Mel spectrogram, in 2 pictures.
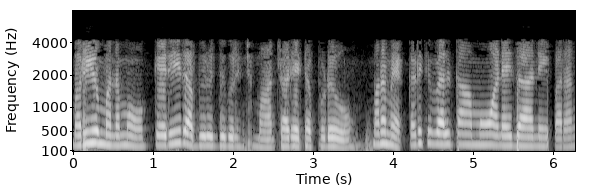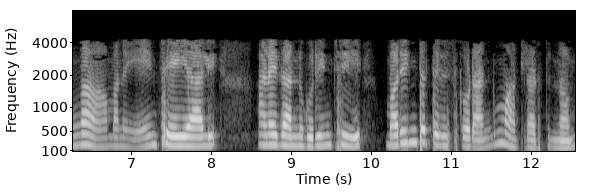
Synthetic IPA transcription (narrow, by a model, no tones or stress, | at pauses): mɐɾijumɐnɐmuke̞ɾiːɾɐbʱiɾud̪ːiɡuɾiɲt͡ʃimaːʈlaːɽeːʈɐpːuɽumɐnɐmɛkːɐɽikiʋɛɭt̪aːmuɐne̞ːd̪aːnːipɐɾɐŋɡaːmɐnɐme̞ːmt͡ʃɛːjaːli | ɐne̞ːd̪aːnːiɡuɾiɲt͡ʃi | mɐɾint̪ɐt̪e̞lusu̥kɔːɽaːnikimaːʈlaːɽut̪unːaːm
